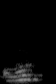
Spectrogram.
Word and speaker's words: Om: called Om, Ha, U, Ma, and it is pronounced like Om, and we say Om.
